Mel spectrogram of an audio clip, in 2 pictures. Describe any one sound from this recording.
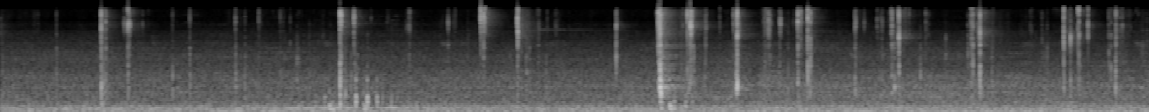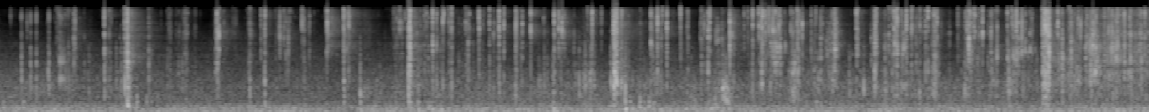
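Plastic wrapping crinkles and rustles as it is peeled off a box.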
